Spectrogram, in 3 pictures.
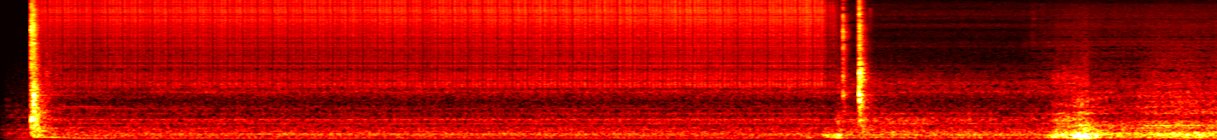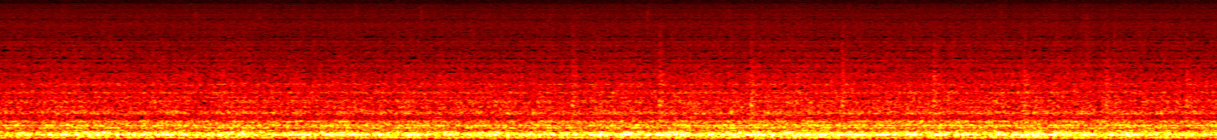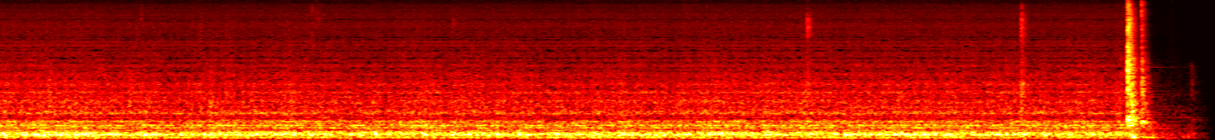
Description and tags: Switch on Water-heater
Switching on a water heather.
appliance, burner, click, clicks, heater, Home, ignite, machine, switch, water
